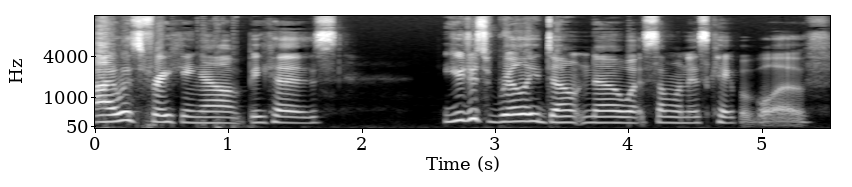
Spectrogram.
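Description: A woman with an American accent speaks in a plain, everyday voice at a fairly slow pace with fairly even intonation. The recording is very clean, with a silent background. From US Midwest, Illinois. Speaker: podcast co-host, victim advocate. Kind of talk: casual chat.

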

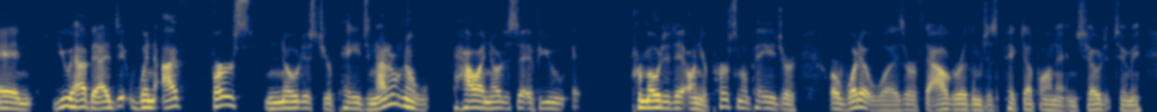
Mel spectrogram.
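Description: In a normal speaking voice, a man talks at a fairly quick pace with medium pitch and ordinary pitch variation, the sound dry and close with no echo over a quiet background. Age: 30s. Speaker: podcast host. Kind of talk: casual chat. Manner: laughs often.

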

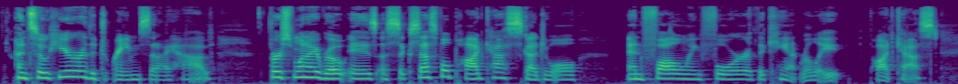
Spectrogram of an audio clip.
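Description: Speaking at a fairly slow pace in a very clean recording with a silent background, a woman of medium pitch has an American accent. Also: ordinary pitch variation. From US South. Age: 20s. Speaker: podcast host. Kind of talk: casual monologue. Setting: home office. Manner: rambling, filler-heavy.

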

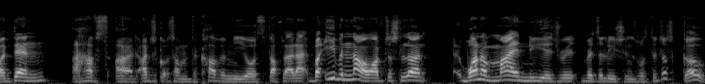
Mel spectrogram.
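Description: Fairly high male voice in a London accent, bright and sharp in tone, at a very fast pace. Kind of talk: casual chat.

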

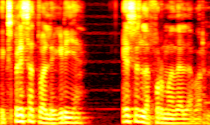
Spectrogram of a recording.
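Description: With music in the background, a man talks at a fairly quick pace in a medium pitch, his intonation fairly even. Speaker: podcast narrator. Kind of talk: reading aloud a first-person monologue in the voice of god, scripted narration. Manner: direct, emphatic, speaking straight to the listener in commanding second person.

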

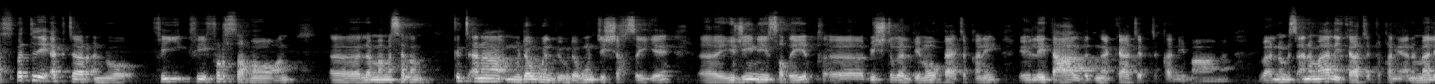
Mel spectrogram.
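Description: A man with a fairly low pitch keeps a moderate pace and ordinary pitch variation. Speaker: remote work expert and freelancer. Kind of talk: interview. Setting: live online broadcast.

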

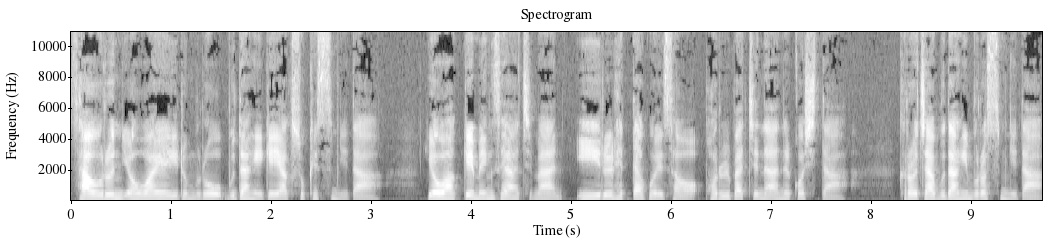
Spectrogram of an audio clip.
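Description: A plain, everyday voice from a woman, medium in pitch, at a moderate pace with ordinary pitch variation, dry and close with no echo on a very clean recording over a silent background. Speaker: Bible reader. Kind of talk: reading aloud.

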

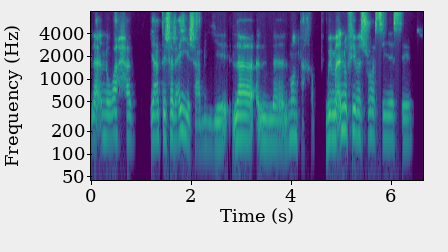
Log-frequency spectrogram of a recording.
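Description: Over a very clean recording with a silent background, a woman speaks at a fairly slow pace in a fairly low pitch with a dark, mellow tone. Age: 60s. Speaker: parliamentary candidate. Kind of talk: interview.

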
